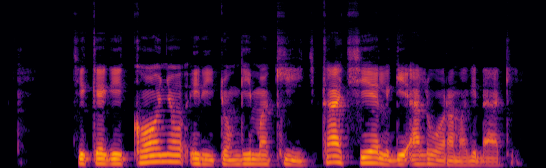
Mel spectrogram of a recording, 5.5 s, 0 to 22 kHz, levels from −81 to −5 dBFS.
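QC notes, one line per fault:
No technical faults are audible in the speech recording, with the signal holding steady and continuous from the first moment to the last.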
